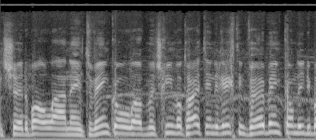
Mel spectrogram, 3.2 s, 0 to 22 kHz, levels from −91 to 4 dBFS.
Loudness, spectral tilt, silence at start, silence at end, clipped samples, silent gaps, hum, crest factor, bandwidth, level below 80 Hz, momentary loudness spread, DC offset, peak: -17 LUFS; -4 dB/octave; 0 s; 0 s; under 0.1%; none; none; 12 dB; over 20 kHz; -50 dBFS; 2 LU; 2%; -4 dBFS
